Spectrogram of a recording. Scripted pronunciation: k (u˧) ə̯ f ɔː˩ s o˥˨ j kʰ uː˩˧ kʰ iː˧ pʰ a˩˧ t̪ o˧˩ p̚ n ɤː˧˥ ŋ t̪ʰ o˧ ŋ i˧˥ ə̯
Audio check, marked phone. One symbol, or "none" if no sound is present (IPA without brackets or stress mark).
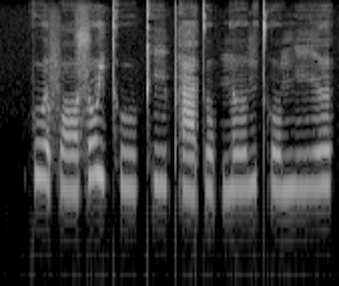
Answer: u˥˨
